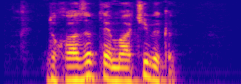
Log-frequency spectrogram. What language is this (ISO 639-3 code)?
kur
